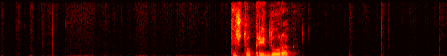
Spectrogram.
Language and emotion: Russian, angry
